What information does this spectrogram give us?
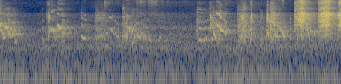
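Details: Budgerigars busy at play produce rapid, buzzy chatter and high squawking chirps, rising in intensity toward the end, with a soft low hum behind.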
